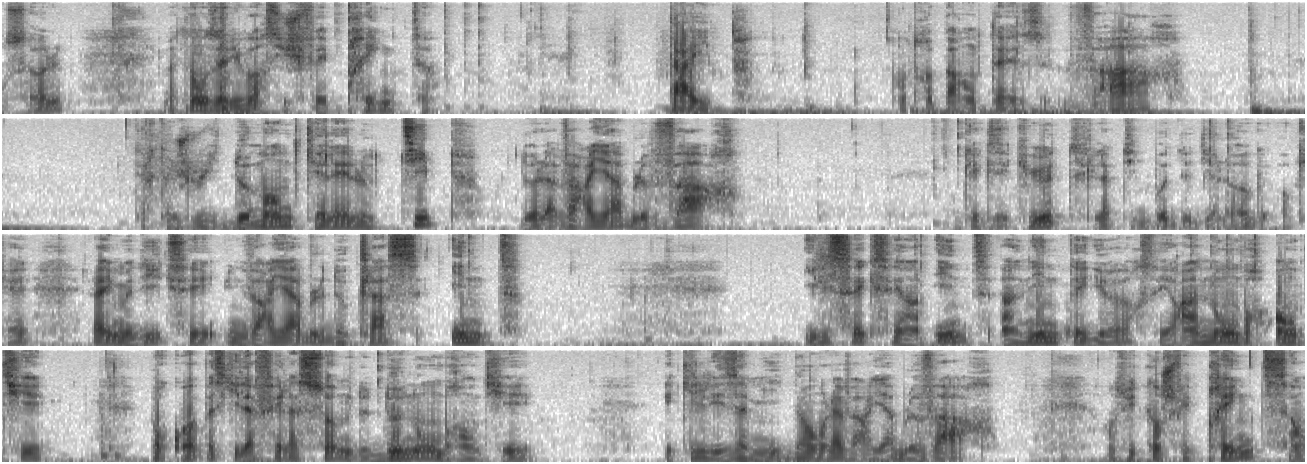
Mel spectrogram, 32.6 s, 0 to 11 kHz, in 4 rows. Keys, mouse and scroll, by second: 2.0 click, 2.8 click, 13.9 click, 15.6 click, 18.1 click, 21.9 click, 23.8 click, 23.9 click, 25.9 click.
